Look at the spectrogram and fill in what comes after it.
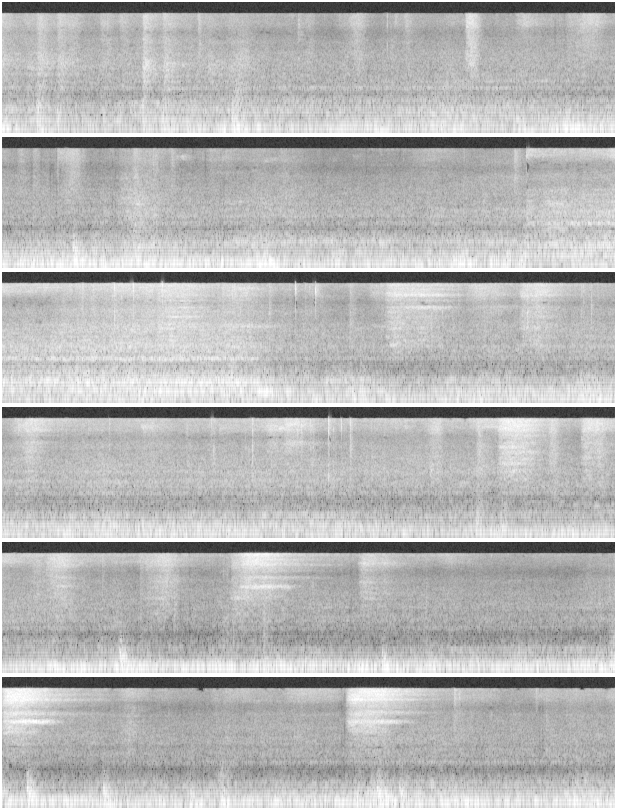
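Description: Passenger train in motion, heard from inside the carriage: a steady low rumble of the wheels on the rails with scattered clicks and knocks.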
